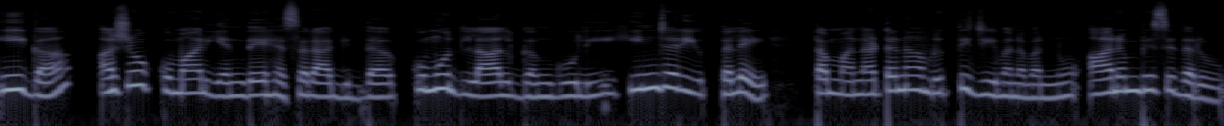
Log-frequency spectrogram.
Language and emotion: Kannada, neutral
